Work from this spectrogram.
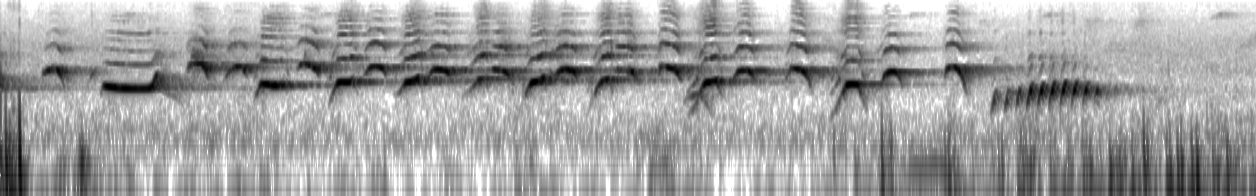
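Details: Several forest monkeys calling together: a long level hoot, then a crowded run of arched, harmonic cries stacked over one another, ending with a rapid pulsed, trilling call.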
